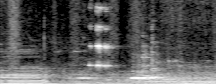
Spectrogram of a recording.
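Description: Cattle mooing: two long, low calls, the first right at the start and the second swelling and falling from about a second in. Between them comes a brief ringing clink.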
